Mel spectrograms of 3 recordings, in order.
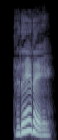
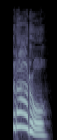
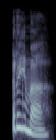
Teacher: The R is rolled, like in Spanish or Italian.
